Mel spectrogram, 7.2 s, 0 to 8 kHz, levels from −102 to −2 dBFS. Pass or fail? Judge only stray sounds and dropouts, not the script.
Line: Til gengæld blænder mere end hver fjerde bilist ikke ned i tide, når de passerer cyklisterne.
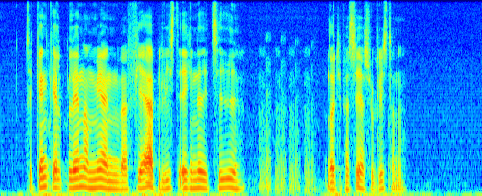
fail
